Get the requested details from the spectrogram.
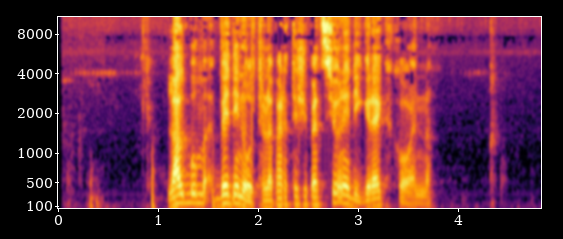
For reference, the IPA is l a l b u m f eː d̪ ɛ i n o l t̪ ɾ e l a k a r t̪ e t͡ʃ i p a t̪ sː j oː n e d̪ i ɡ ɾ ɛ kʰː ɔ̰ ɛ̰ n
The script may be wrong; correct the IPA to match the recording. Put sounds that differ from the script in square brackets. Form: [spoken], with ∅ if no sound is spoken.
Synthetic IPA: l a l b u m [v] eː d̪ [e] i n o l t̪ ɾ e l a [p] a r t̪ e t͡ʃ i p a t̪ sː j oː n e d̪ i ɡ ɾ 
